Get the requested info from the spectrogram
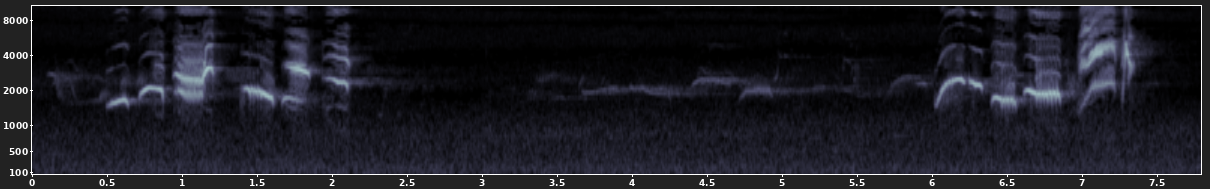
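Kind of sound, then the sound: bird, blackbird singing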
